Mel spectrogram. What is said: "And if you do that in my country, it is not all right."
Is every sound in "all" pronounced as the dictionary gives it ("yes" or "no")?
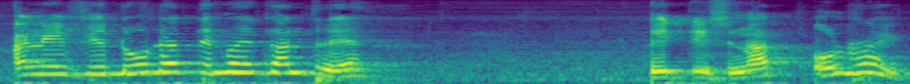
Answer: yes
